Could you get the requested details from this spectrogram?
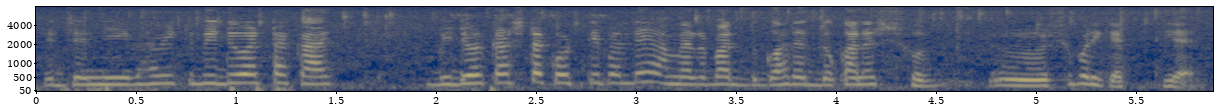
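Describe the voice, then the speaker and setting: A high-voiced woman narrates her cooking at a rapid clip, chatting casually as she works in a home kitchen. Loud frying and sizzling noise sits under her voice throughout. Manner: talks very fast, rushes through. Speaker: home cook vlogger.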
